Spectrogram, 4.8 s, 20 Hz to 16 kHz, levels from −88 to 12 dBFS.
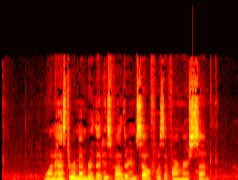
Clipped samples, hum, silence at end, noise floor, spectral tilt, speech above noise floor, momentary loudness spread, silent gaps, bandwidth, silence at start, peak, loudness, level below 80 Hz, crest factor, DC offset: under 0.1%; none; 0.4 s; -48 dBFS; -3 dB/octave; 30 dB; 11 LU; none; 11.5 kHz; 0.9 s; 0 dBFS; -17 LUFS; -46 dBFS; 20 dB; under 0.1%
